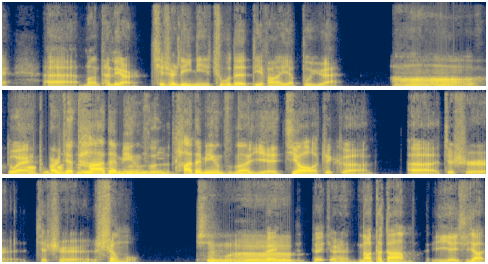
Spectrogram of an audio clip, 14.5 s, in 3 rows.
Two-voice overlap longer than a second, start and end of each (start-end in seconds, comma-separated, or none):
4.9-6.8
